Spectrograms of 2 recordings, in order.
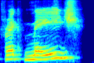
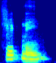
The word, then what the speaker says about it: Trek Mage: was not available okay track Mage the next best thing yeah we didn't realize at that point that people don't pronounce it the correct way like they look at it and like track what track M yeah yes track M so you have a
